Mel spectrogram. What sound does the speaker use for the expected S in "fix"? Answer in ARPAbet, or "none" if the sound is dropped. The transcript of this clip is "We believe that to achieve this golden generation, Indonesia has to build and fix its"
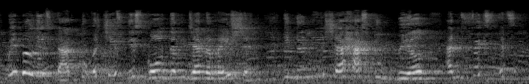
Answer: S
